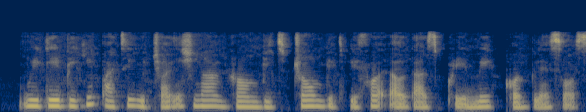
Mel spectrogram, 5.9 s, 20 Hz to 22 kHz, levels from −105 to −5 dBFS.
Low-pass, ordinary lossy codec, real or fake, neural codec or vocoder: none; none; fake; codec, 16 kHz, 4 kbps, FunCodec, trained on LibriTTS, 50 frames a second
